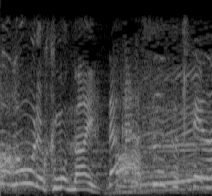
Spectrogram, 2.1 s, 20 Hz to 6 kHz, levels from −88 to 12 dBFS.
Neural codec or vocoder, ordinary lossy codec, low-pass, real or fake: none; none; 5.4 kHz; real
